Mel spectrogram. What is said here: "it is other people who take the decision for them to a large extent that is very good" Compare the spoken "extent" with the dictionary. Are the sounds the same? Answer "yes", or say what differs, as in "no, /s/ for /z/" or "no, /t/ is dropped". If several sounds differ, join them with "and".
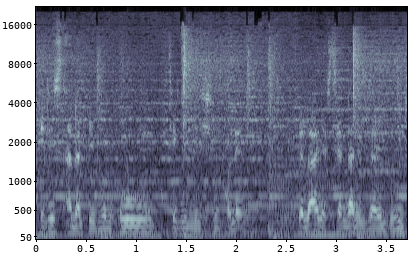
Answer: no, /k/ is dropped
